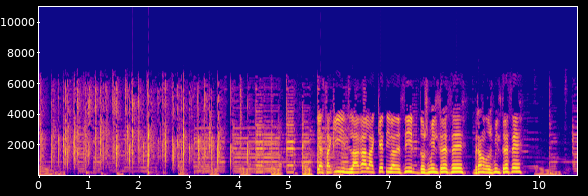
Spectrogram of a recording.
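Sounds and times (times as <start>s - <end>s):
applause: 0.0s - 4.5s
speech: 5.6s - 10.0s.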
